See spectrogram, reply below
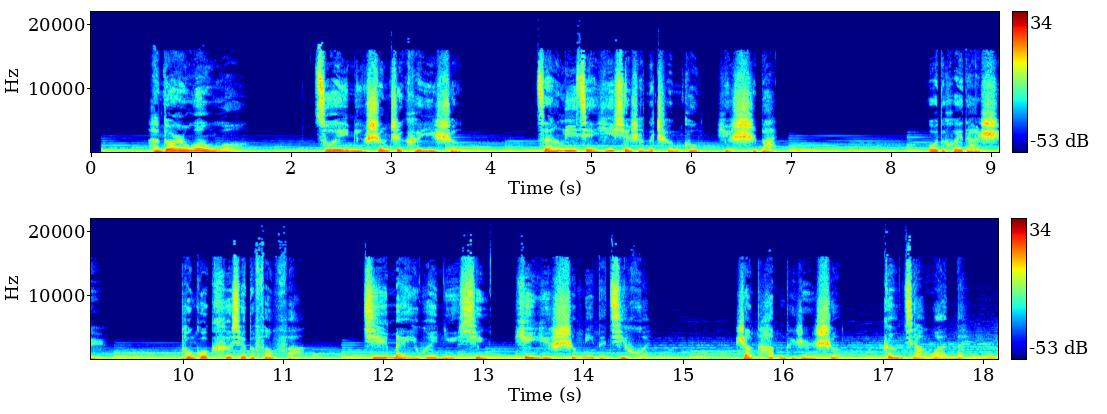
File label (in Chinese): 女 旁白 医生旁白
